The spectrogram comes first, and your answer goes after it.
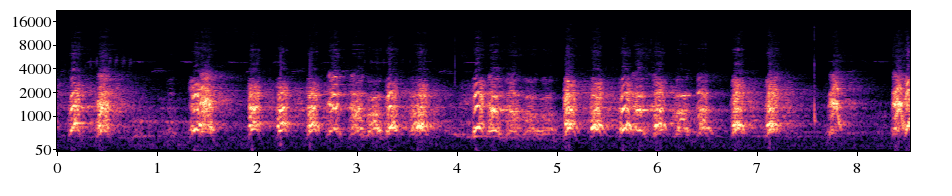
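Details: Two Karelo-Finnish Laikas, two years and eight months old, working an enclosed wild boar in preparation for trials; dense, rapid volleys of rough, strident barks, several per second, barely pausing throughout.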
